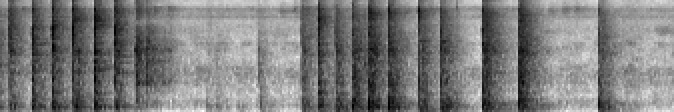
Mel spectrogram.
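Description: Hammer blows in quick succession, about four a second, in two runs with a short pause between, then one last single blow near the end.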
